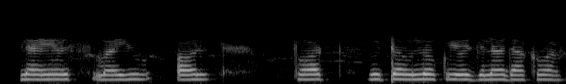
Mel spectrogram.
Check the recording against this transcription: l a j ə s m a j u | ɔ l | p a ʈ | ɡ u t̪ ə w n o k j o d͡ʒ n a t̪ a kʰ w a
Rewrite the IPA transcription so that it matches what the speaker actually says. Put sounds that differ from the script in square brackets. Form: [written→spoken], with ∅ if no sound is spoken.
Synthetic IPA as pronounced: l a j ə s m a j u | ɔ l | p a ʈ | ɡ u t̪ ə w n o k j o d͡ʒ n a [t̪→d̪] a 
